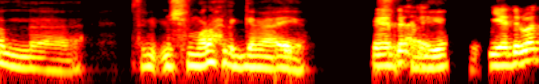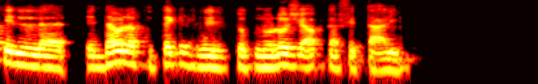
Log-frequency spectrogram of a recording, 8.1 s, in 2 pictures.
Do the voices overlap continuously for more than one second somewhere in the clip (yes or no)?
no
